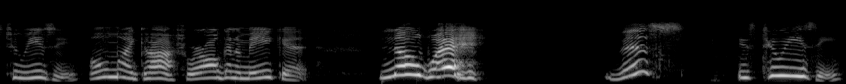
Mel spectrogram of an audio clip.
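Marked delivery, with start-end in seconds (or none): 3.8-8.4 shouted amazement; stunned gamer outburst; loud disbelief. Real, not acted. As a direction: exclaim it in shock, much louder. Game disbelief.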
